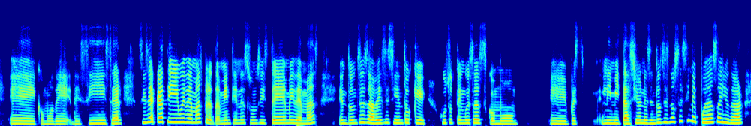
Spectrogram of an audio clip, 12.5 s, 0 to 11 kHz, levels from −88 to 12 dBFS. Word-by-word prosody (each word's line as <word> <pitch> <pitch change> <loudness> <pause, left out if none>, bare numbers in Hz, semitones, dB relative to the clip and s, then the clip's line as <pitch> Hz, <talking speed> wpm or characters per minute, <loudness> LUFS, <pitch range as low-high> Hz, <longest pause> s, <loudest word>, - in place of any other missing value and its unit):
eh, 235 -2 0
como 225 0 -5
de 225 0 -2
de 225 -1 -8
sí 255 +2 -3
ser 255 +1 +3 0.3
sí 325 - -5
ser 375 - +5
creativo 375 -1 +6
y 365 - +1
demás, 340 0 +2
pero 285 -4 +2
también 260 0 -1
tienes 285 +1 -8
un 275 0 -7
sistema 285 0 +1
y - - -2
demás. 260 +3 0 0.3
Entonces, 285 +5 -3
a 280 -2 +8
veces 285 +3 0
siento 300 +1 -1
que 265 -5 0 0.2
justo 300 0 -7
tengo 285 0 -4
esas 305 +1 +1
como, 235 -1 0 0.6
eh, 235 -2 -1
pues, 240 +1 -5 0.4
limitaciones. 265 +1 +2
Entonces, 320 +6 -3
no 385 - -2
sé 450 +4 -3
si - - -8
me 420 - +2
puedas 345 +1 +3
ayudar 305 -5 +2
280 Hz, 175 wpm, -24 LUFS, 250-315 Hz, 0.6 s, a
